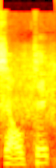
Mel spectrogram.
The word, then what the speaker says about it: Celtic: And I said Celtic, and then he was like, "It's pronounced Celtic."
